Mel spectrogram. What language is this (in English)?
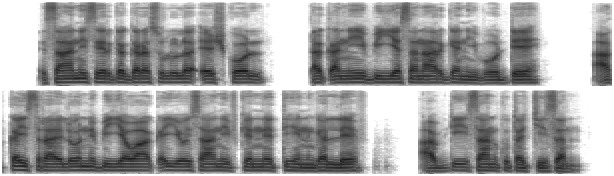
Oromo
